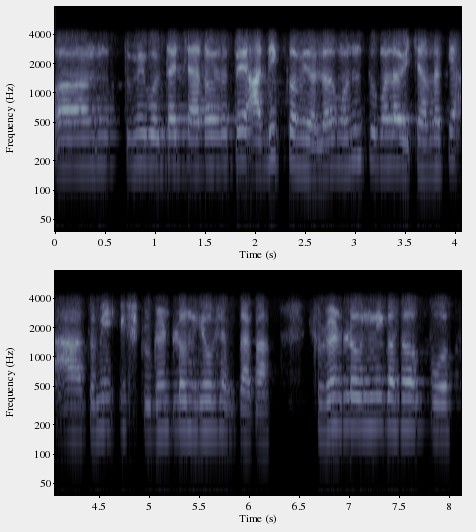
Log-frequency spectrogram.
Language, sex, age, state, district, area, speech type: Marathi, male, 18-30, Maharashtra, Ratnagiri, urban, conversation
